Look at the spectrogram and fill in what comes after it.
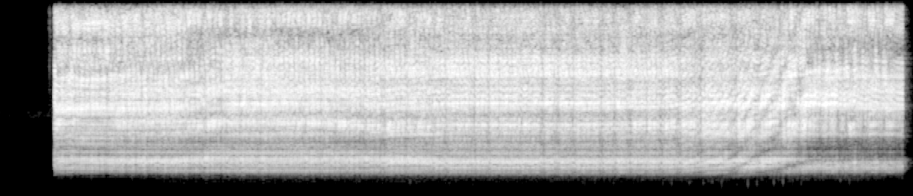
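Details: An insect making noise at night gives one unbroken, very loud, harsh high buzz that holds steady for over eight seconds before cutting off.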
